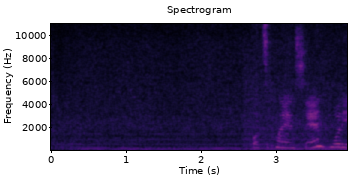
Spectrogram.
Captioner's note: engine rumbles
